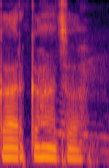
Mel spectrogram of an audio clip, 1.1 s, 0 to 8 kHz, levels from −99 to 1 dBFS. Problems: constant background noise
